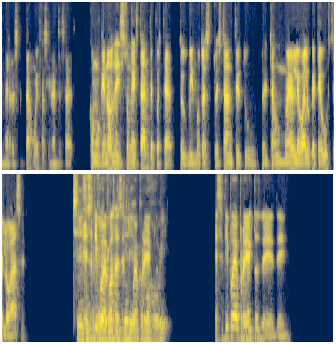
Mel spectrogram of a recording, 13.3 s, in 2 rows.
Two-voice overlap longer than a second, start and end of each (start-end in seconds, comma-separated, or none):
8.2-9.9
